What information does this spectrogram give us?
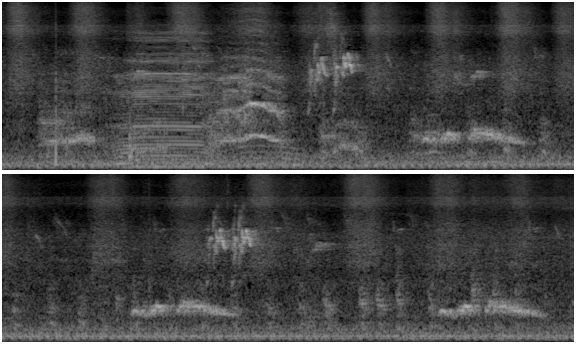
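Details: Local turtle dove giving soft, low coos at intervals amid background noise. A rough, rasping burst near the start and a few high chirps from another bird.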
